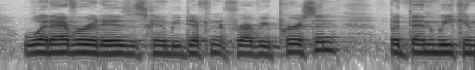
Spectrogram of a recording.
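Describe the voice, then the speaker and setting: A man's fairly high voice with a Canadian accent. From Canada. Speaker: circus coaching advisor, former gymnast. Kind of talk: conference presentation. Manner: fast.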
